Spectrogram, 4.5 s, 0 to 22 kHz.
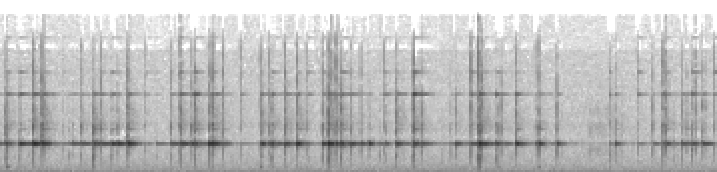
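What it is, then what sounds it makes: Ceramic mug. Fingernails tap continuously on a ceramic Hello Kitty mug decorated with Sakura flowers and a teddy bear, producing a rapid, uneven series of light clinks. Each tap is short and bright, with a chime-like ring centered near 3.7 kHz and almost no low end.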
